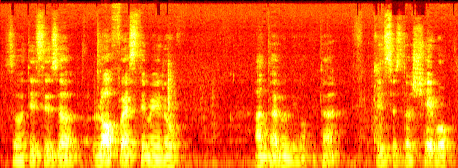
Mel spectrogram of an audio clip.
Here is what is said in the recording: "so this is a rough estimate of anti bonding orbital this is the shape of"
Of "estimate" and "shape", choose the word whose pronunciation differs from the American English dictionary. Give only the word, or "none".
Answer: shape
